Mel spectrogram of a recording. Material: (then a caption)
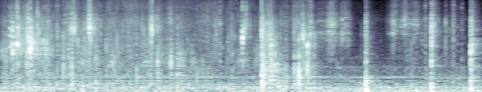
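Chalk. A solid, brittle pale green-white reformed gym chalk block, broken into chunks, is crushed and squeezed between bare fingers and palms, shedding powder. Dry, bright crumbling and crackling runs throughout, with a string of sharp snaps standing out above the steady crunch.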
